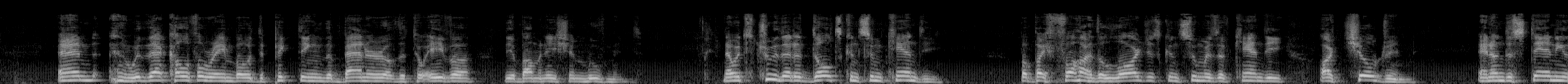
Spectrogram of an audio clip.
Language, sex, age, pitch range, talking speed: English, male, 40-59, 145-180 Hz, 125 wpm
